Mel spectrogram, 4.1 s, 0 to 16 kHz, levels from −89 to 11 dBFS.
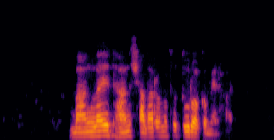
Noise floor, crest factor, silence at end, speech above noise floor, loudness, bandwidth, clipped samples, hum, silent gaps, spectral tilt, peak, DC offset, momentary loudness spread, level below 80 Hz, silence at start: -86 dBFS; 18 dB; 0.85 s; 69 dB; -17 LUFS; 4.8 kHz; under 0.1%; none; none; -11 dB/octave; -2 dBFS; under 0.1%; 11 LU; -64 dBFS; 1.05 s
